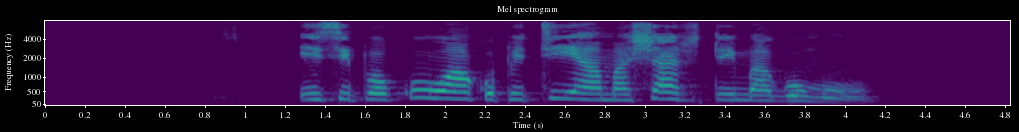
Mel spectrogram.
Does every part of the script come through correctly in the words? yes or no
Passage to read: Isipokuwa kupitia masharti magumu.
yes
